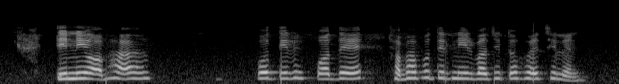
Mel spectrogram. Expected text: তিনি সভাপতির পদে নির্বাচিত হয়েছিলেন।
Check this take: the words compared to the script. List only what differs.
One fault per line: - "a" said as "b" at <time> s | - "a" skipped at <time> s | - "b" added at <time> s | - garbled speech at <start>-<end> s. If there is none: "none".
- "পদে" skipped at 4.5 s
